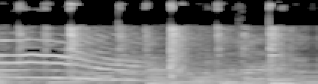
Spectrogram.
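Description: Live rock band playing a steady groove, with a long wailing high note over it that rises briefly and then slides slowly down over about a second.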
